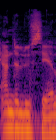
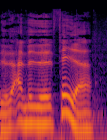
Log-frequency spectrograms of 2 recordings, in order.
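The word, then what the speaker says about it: Andalucía: So instead of saying Andalusia, like we would... Andalusia. Like that. – That's not how they say it in Spain, Andalusia.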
